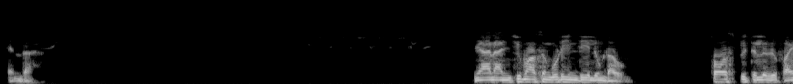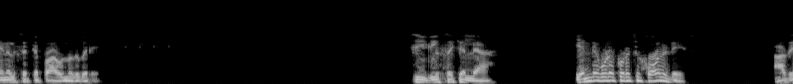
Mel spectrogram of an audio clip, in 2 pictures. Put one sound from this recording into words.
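A man speaks calmly and closely, in short phrases with pauses.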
